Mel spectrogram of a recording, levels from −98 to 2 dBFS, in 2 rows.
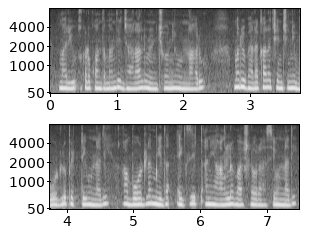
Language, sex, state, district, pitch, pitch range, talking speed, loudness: Telugu, female, Telangana, Hyderabad, 210 Hz, 200-220 Hz, 170 wpm, -13 LUFS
